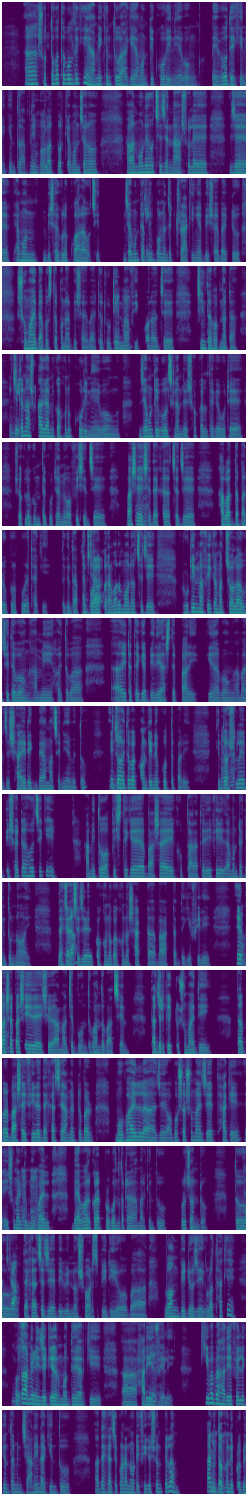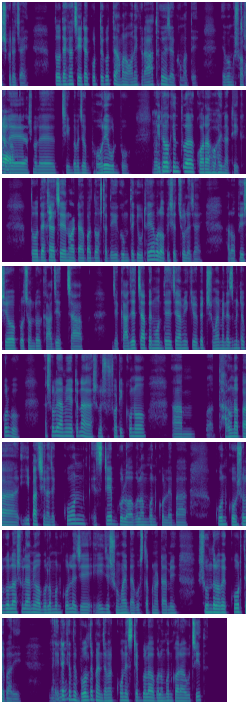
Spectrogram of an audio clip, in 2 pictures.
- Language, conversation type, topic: Bengali, advice, ব্যায়ামে নিয়মিত থাকার সহজ কৌশল
- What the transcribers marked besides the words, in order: other background noise; "আমি" said as "হাম্মি"; "অফিস" said as "অপিস"; "মোবাইল" said as "মোভাইল"; laughing while speaking: "হয় না"; tapping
